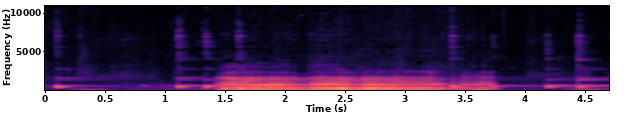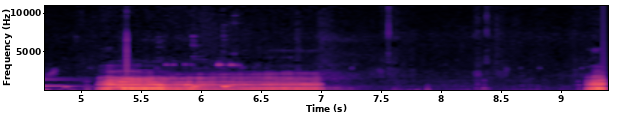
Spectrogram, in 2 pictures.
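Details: Camels gathered for a camel meeting in the Thar desert let out two long, gurgling, rasping bellows of about two seconds each. The calls waver in pitch, and a steady ringing tone and brief grunts fill the gaps between them.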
